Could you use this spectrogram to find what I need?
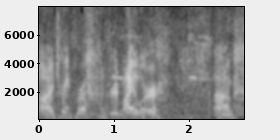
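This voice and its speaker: Over noticeable background noise, a woman speaks at a high pitch and a fairly quick pace. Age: 40s. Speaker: endurance athlete. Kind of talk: interview.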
